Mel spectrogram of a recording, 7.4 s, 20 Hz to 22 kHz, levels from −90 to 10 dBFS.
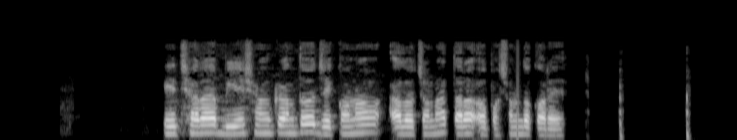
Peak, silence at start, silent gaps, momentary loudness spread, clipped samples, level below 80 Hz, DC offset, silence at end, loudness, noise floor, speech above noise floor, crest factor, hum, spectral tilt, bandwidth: -2 dBFS; 1.65 s; 5.68-6.18 s, 6.26-6.85 s; 9 LU; under 0.1%; -62 dBFS; under 0.1%; 0.5 s; -17 LUFS; under -90 dBFS; over 74 dB; 16 dB; none; -7 dB/octave; 7.6 kHz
